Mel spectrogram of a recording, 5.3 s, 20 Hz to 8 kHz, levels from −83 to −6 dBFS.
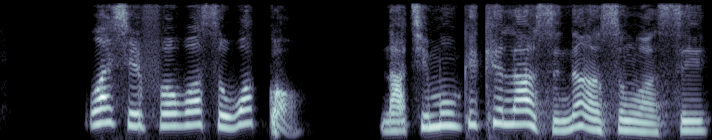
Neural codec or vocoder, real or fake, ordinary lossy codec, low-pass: codec, 16 kHz in and 24 kHz out, 0.4 kbps, LongCat-Audio-Codec, two codebook decoder; fake; none; 7.2 kHz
